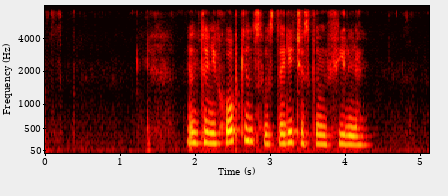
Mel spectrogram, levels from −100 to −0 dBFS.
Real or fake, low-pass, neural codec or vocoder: fake; 7.2 kHz; codec, 16 kHz, 4.8 kbps, FACodec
